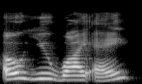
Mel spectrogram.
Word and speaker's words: Ouya: And I'm not sure if I'm pronouncing this right. Ouya, O-U-Y-A.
